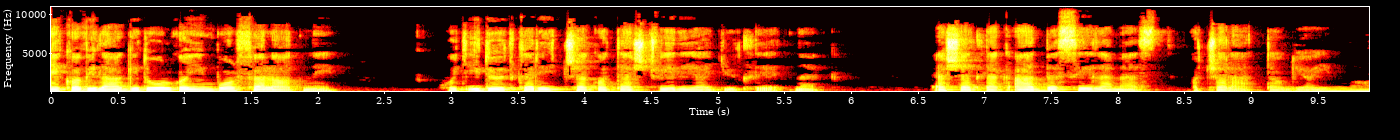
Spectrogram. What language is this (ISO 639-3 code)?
hun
